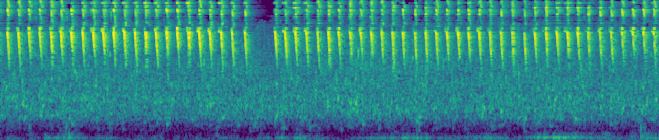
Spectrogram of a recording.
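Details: Ciblek gunung 'ngebren' song for training cage birds: a continuous, fast series of piercing high notes with barely any pause, and the steady wash of flowing water underneath.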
